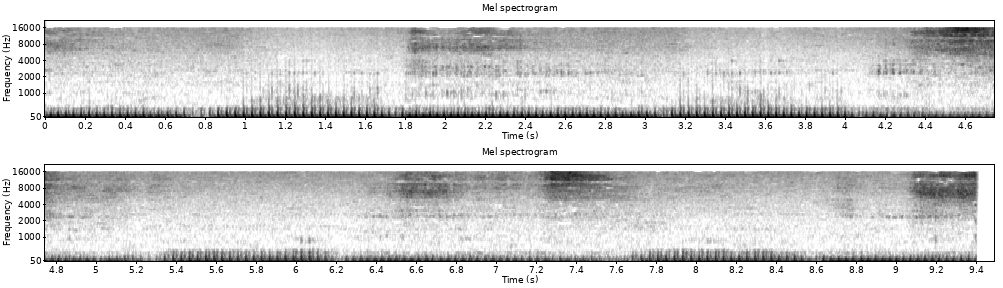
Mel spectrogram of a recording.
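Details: Evie, a Ragdoll cat, purring up close: a loud, steady low rumble that breaks briefly with each breath, roughly every one to two seconds, with faint scratchy handling noise.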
